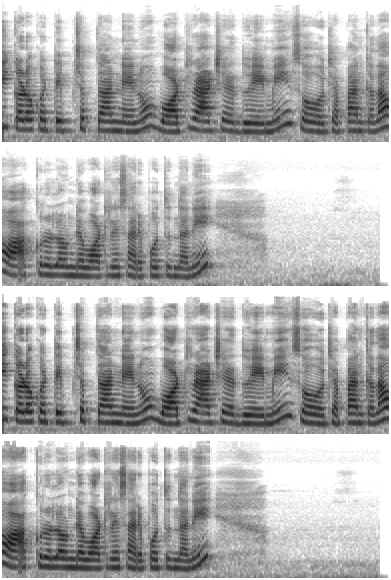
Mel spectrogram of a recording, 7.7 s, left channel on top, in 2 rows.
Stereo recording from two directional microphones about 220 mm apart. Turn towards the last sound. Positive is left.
turn(degrees=-10)  # may be behind; listen again after turning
